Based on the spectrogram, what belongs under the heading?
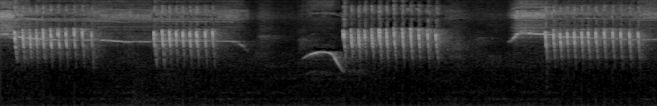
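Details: Bar-winged prinia in vigorous continuous ngebren song for training other birds: several bursts of fast, high, buzzy pulsed notes, each ending in a thin sliding whistle, with one swooping whistle between them.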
